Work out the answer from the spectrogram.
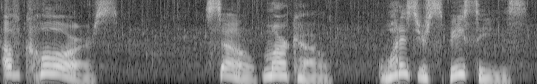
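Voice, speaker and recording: Drawn out extremely slowly and heavily acted, the jackal noble's slightly high, very animated voice probes with mock politeness. The male actor keeps him smooth and taunting, with trickling water and faint noise behind this visual novel line.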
